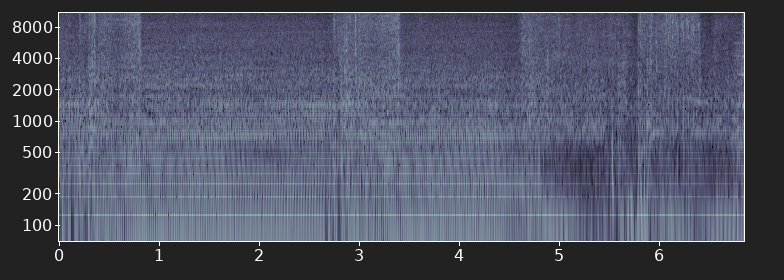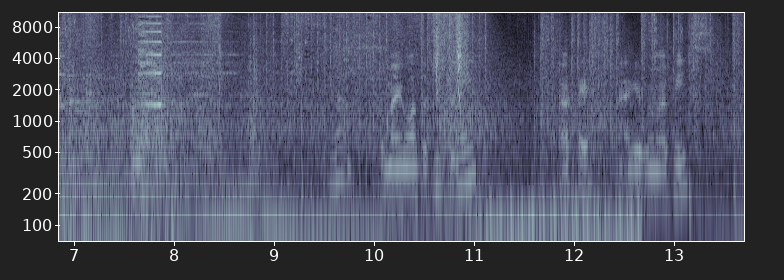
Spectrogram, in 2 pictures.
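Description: A motorcycle engine roars and revs steadily.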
